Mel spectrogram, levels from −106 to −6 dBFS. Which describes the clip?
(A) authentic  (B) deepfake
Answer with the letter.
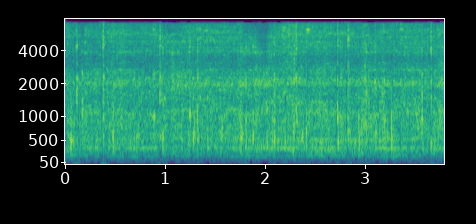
B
